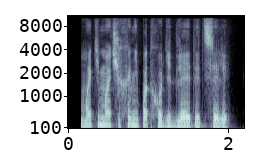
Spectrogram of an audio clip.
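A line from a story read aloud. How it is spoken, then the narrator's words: Calm. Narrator (Russian): спокойно ответил я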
